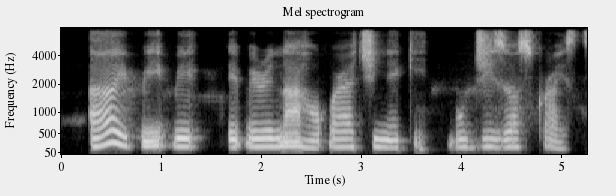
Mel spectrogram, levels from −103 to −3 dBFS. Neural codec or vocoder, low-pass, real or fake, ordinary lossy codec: codec, 16 kHz, 0.9 kbps, LongCat-Audio-Codec; 7.2 kHz; fake; none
